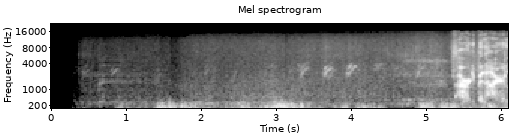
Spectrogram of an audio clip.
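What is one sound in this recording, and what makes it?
Wind gusts and buffets outdoors.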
